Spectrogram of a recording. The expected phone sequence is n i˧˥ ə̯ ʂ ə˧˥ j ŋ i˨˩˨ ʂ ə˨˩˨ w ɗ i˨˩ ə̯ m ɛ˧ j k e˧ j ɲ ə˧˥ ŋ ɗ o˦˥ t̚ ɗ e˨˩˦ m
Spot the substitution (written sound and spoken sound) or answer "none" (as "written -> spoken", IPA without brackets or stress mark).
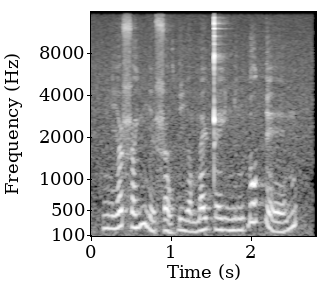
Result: k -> ʈ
